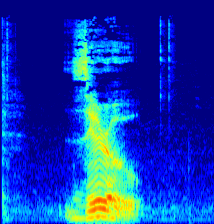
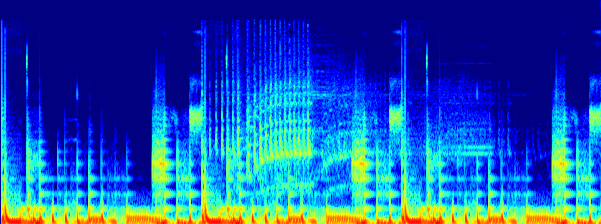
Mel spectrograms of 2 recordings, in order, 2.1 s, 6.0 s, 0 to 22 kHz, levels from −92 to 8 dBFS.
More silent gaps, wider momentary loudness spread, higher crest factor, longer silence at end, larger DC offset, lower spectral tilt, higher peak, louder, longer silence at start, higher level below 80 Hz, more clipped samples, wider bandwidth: neither; first, 20 LU vs 7 LU; first, 18 dB vs 10 dB; first, 0.8 s vs 0 s; neither; second, -5 dB/octave vs -9.5 dB/octave; about the same, -2 dBFS vs -2 dBFS; about the same, -17 LUFS vs -16 LUFS; first, 0.7 s vs 0 s; second, -60 dBFS vs -12 dBFS; neither; first, 16 kHz vs 3.9 kHz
